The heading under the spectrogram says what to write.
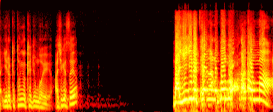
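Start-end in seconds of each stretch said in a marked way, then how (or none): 3.5-5.4 put-on high, loud shriek of a furious child; angry child yelling. Teen yelling at her mother that she hates home, high furious shriek. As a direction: scream it at mom like a hurt teen.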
